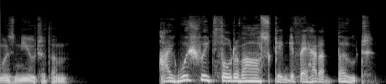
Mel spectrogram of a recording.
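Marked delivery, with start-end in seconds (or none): 1.6-3.7 higher, lightly voiced boy; boy's voice, lifted higher; Dick. A narrator's reading. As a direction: read it as young Dick. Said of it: "said Dick".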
